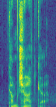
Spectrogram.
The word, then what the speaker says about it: Kamchatka: eastern Asia that forms the peninsula generally called Kamchatka. But according to the pronunciation of the Russian emigrants who inhabit it, and the dialect of the aborigines of the country, Kamchatka.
